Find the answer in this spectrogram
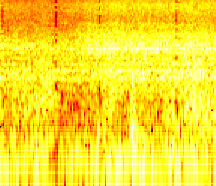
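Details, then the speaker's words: Demonstration without a patient of a pop-tube and paper-cone extension on dental high-volume suction, aimed toward the patient's face to reduce aerosols: steady loud rushing hiss of air being drawn. "it's moving a lot of air you can hear it and you can feel it if you were here you can feel it moving in the general direction of your patients face"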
